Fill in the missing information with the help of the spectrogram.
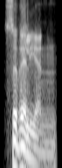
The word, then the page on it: civilian: British English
